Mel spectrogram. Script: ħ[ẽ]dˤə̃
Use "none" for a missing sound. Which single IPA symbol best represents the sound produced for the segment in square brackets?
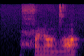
ẽ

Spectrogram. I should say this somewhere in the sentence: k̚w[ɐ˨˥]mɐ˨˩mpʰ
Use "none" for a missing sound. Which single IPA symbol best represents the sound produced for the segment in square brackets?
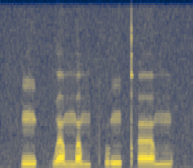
ɐ˨˥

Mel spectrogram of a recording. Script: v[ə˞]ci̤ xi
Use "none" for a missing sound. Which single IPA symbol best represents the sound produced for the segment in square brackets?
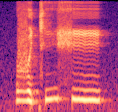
ə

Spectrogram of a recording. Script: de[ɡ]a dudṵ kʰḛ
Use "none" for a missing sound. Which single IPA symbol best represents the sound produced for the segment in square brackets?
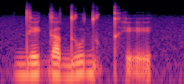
ɡ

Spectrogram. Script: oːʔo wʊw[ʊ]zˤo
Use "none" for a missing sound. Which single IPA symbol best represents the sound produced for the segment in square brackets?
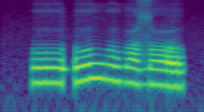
ʊ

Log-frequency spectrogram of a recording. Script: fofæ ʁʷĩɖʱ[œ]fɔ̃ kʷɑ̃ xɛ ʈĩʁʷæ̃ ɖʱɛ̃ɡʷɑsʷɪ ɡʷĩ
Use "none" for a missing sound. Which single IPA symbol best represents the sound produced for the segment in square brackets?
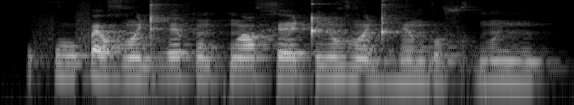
ɛ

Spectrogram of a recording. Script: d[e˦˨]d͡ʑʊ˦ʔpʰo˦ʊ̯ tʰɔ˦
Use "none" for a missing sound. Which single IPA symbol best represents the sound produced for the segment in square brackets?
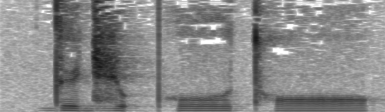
e˦˨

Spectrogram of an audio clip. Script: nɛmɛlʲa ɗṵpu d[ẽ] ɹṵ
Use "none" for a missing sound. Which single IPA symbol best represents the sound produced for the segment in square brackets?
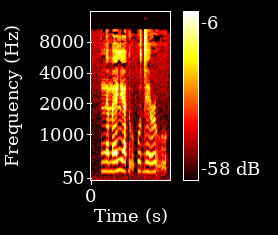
e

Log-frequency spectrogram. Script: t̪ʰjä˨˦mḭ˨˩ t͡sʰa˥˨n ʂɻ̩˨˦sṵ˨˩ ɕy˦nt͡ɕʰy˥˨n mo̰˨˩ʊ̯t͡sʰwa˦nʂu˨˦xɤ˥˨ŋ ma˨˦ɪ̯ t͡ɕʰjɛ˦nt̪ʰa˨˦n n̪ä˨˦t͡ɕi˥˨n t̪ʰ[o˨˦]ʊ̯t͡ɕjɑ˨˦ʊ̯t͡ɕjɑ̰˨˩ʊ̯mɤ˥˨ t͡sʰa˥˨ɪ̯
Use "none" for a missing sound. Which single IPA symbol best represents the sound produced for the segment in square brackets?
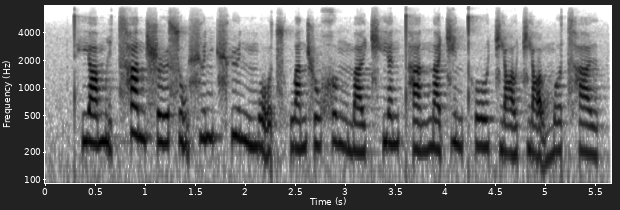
o˦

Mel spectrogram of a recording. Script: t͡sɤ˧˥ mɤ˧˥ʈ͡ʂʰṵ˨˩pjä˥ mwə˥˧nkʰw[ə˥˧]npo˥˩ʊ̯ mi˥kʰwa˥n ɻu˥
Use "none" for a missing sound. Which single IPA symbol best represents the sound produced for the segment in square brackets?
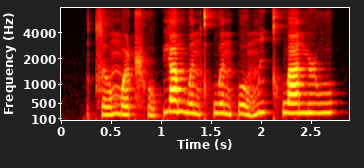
ə˥˧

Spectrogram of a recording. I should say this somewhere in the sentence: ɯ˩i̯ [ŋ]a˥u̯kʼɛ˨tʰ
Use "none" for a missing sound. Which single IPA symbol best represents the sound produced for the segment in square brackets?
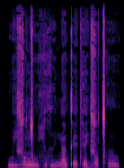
ŋ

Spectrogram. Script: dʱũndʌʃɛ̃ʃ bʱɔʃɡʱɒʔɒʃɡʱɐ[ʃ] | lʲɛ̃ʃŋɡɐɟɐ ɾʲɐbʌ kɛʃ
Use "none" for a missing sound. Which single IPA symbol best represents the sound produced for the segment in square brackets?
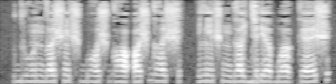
ʃ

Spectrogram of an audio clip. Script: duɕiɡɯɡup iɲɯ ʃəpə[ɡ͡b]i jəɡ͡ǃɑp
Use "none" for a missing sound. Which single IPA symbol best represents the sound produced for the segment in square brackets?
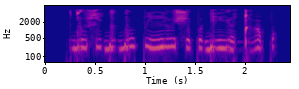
ɡ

